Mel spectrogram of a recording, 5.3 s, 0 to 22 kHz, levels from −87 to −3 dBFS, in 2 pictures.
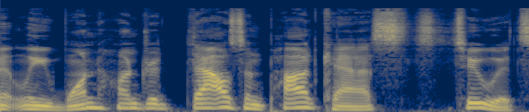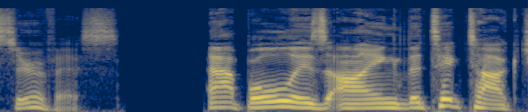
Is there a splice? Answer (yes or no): no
